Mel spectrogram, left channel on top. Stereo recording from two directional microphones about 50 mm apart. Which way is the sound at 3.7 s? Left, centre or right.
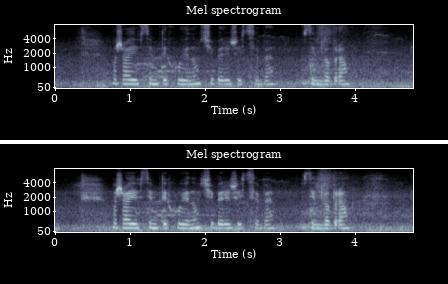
Centre.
